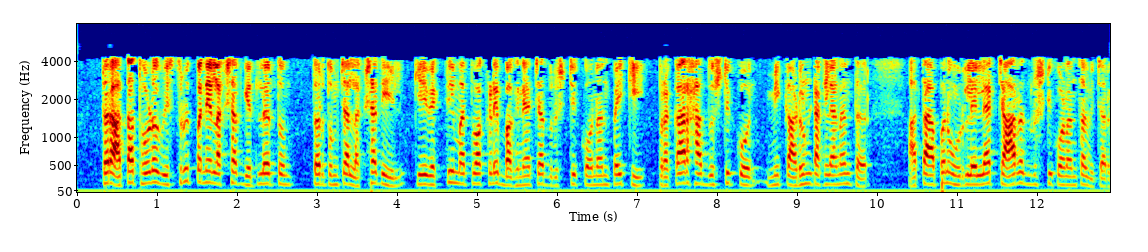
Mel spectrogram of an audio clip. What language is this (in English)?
Marathi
